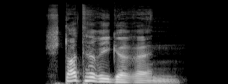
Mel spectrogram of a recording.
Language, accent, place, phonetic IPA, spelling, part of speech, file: German, Germany, Berlin, [ˈʃtɔtəʁɪɡəʁən], stotterigeren, adjective, De-stotterigeren.ogg
- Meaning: inflection of stotterig: 1. strong genitive masculine/neuter singular comparative degree 2. weak/mixed genitive/dative all-gender singular comparative degree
